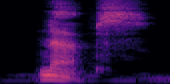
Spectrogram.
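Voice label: "naps", English, Australian accent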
